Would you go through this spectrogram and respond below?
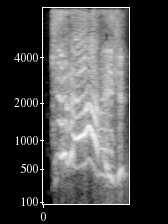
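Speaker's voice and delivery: high, loud acted-out outburst; furious mock shriek; angry yell. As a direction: yell to throw someone out. Patient throws visitor out.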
